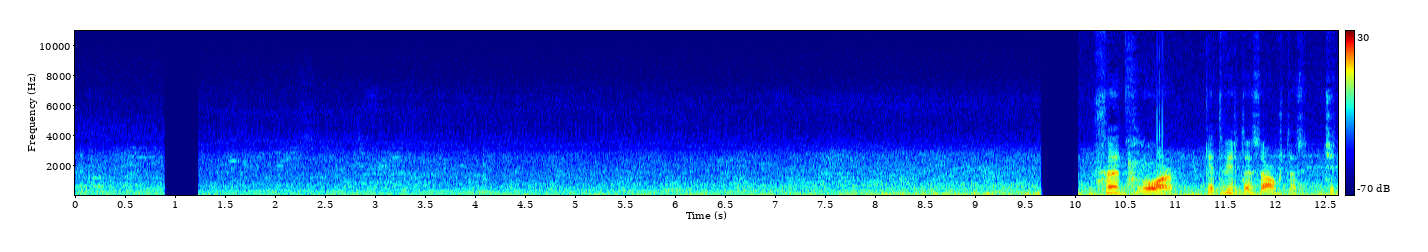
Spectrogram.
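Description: Voices murmur faintly in a busy indoor hall.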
